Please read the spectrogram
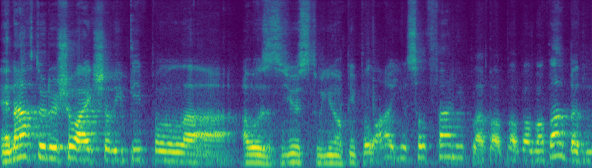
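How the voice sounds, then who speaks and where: Over noticeable background noise, a man with an Italian accent speaks very fast in a high pitch with ordinary pitch variation. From Naples, Italy. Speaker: comedian and singer. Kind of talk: interview. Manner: halting.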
